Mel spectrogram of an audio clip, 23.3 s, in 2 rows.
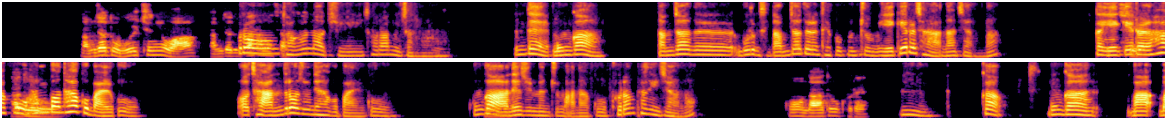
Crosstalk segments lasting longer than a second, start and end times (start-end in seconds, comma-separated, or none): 11.0-12.3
